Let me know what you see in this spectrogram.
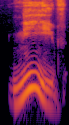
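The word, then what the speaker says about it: Niamh: The first name is pronounced neve. It's an Irish name.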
